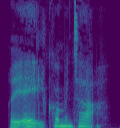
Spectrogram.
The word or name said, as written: REALKOMMENTAREN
